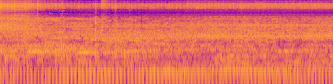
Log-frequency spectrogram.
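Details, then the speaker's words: Yamaha Lexi scooter after fixing a short that kept blowing the fuse: small single-cylinder putter idling evenly at steady pace, no misses or rattles; starts and idles normally. "bisa nyala normal ya, kita gas ya, coba kita gas."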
